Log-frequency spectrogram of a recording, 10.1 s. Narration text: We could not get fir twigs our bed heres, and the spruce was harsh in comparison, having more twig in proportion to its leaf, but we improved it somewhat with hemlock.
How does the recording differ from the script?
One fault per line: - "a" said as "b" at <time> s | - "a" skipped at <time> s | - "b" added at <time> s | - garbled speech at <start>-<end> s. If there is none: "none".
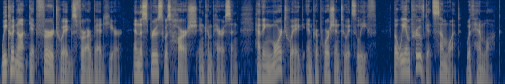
- "for" added at 1.5 s
- "heres" said as "here" at 2.1 s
